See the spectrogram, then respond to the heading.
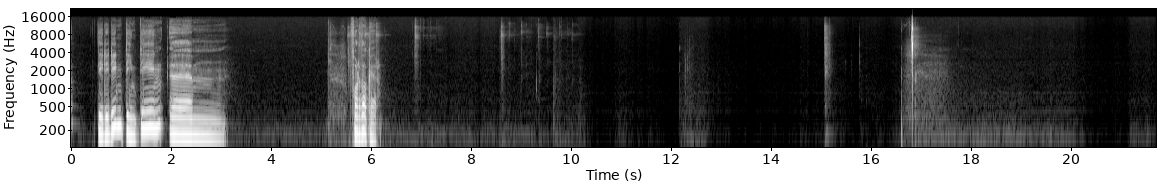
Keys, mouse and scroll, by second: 0.0-0.3 typing, 5.2-7.1 typing, 8.3-10.5 typing, 15.0 Return, 16.4-16.9 scroll down 1, 17.9 scroll down 1.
